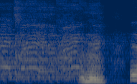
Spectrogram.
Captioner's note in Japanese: 笑い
